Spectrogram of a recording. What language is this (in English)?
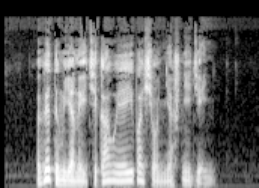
Belarusian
